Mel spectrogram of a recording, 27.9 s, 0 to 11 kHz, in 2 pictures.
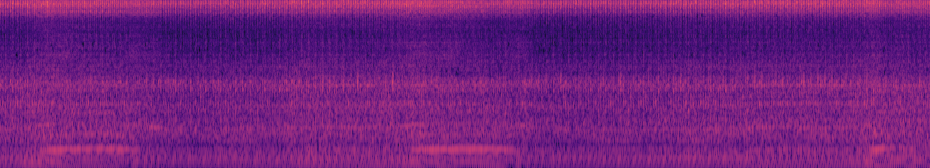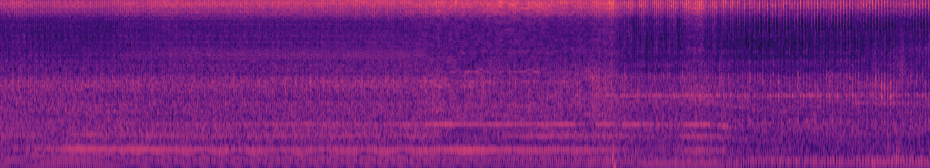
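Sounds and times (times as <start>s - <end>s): tractor diesel engine idling: 0.0s - 27.9s
steady droning hydraulic pump tone: 17.9s - 27.9s.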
